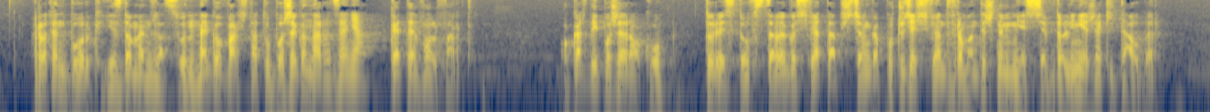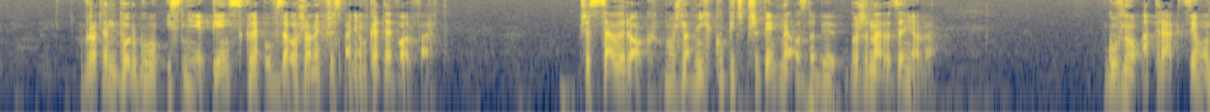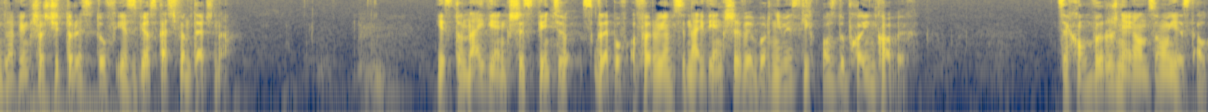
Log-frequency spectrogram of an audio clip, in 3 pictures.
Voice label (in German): polnisch; KÄTHE WOHLFAHRT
